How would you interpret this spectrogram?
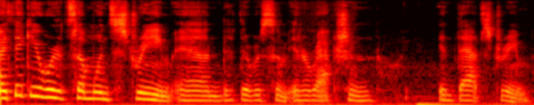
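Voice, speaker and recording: A woman streaming a game, chatting casually with viewers and rambling as she thinks out loud. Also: fairly low pitch, gravelly. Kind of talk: casual gameplay chat with viewers.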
